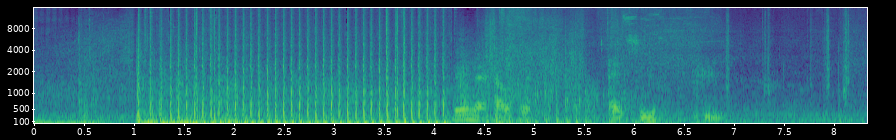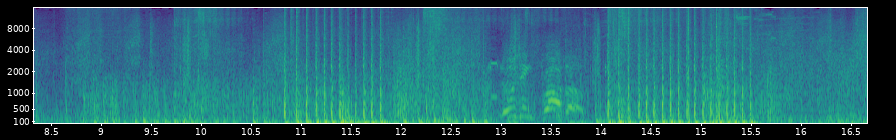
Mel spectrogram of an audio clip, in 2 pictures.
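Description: A rapid-fire gun shoots in loud, fast bursts.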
